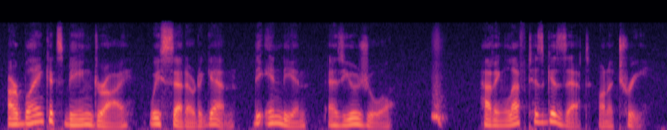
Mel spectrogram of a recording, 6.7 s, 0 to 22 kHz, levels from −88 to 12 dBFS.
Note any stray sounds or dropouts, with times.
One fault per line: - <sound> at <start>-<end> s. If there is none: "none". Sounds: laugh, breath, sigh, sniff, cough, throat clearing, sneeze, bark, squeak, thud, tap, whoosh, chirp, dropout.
- whoosh at 4.3-4.5 s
